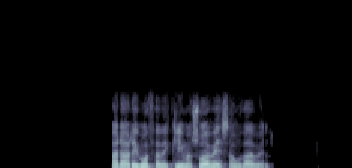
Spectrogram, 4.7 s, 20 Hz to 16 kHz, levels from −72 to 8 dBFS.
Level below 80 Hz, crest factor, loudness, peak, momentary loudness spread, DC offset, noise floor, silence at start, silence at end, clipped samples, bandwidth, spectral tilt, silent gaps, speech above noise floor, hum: -62 dBFS; 18 dB; -16 LUFS; -2 dBFS; 7 LU; under 0.1%; under -90 dBFS; 1.5 s; 1.1 s; under 0.1%; 7.4 kHz; -5.5 dB/octave; none; over 74 dB; none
